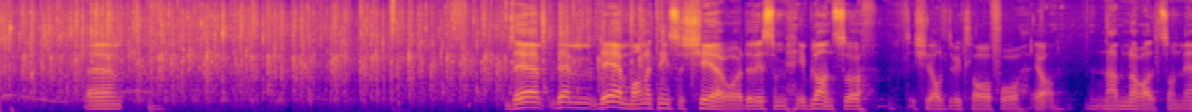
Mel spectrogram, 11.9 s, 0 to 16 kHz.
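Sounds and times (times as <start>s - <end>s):
audience applauding: 0.0s - 6.8s
speech: 0.8s - 1.7s, 5.0s - 11.9s.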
